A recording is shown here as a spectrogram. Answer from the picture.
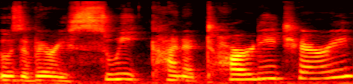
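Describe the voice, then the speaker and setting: Speaking fairly slowly, a woman has a bright, sharp tone. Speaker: home fragrance seller. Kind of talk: product review. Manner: halting, many fillers.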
